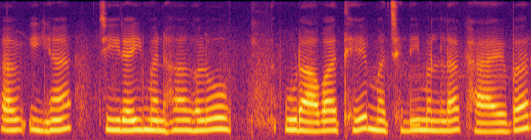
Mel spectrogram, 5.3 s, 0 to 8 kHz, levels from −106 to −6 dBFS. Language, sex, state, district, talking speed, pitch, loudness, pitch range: Chhattisgarhi, female, Chhattisgarh, Rajnandgaon, 145 wpm, 215 Hz, -15 LUFS, 210-225 Hz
